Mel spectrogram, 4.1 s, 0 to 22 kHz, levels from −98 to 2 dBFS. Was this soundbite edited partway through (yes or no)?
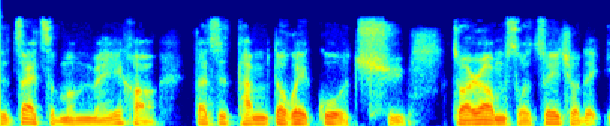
no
